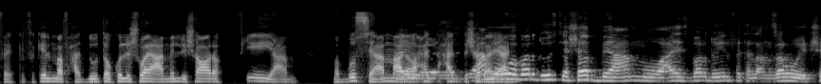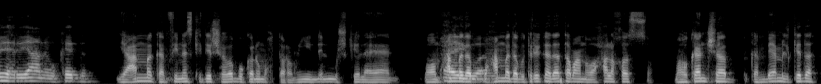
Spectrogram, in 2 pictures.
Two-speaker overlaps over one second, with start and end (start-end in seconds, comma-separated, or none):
4.0-5.2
